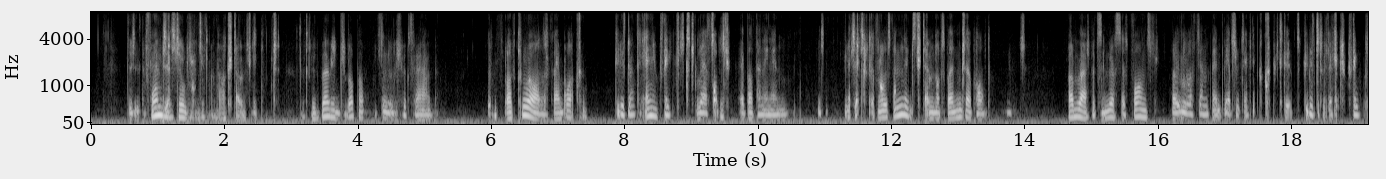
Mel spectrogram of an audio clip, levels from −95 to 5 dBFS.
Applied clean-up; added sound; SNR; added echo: neural diffusion model UNIVERSE++.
